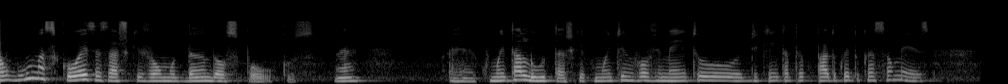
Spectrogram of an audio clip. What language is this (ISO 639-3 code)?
por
